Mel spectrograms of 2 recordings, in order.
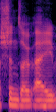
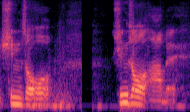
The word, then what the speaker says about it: Shinzo Abe: Is it because it's certainly not Shinzo Abe, is it? No, you're right. Shinzo Abe.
